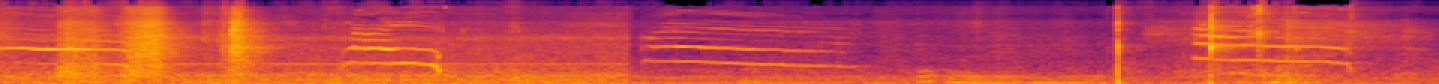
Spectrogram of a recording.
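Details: Domestic cat giving repeated meows, short and bent at first, then a longer falling meow and a final drawn-out cry, with clicks, knocks and household noise in between.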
